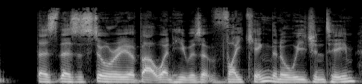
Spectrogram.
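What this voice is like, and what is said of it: Usual voice. Nothing is said of it.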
